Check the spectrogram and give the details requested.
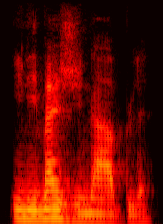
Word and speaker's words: inimaginable: Quand le préfixe in est placé devant un adjectif qui commence par une voyelle, ça se prononce in. in. Voilà, oui. Par Et exemple, pas un. Oui. euh, inimaginable, C'est ça.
